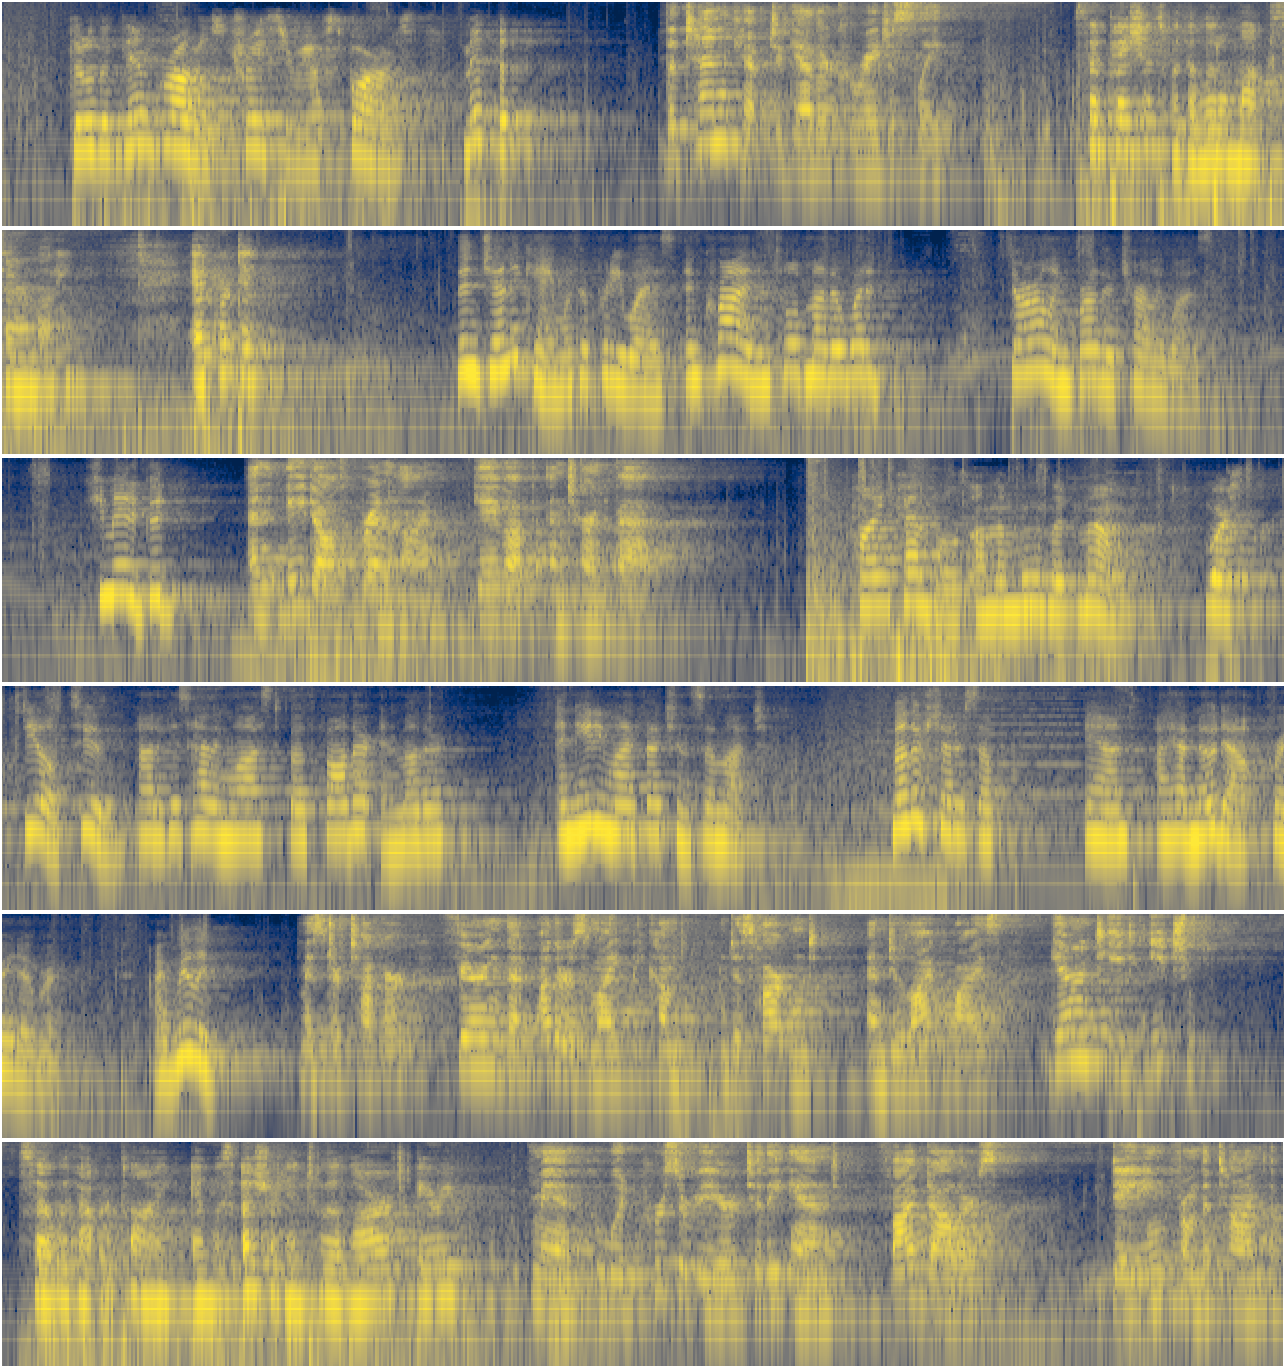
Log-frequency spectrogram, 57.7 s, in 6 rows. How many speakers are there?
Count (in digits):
4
